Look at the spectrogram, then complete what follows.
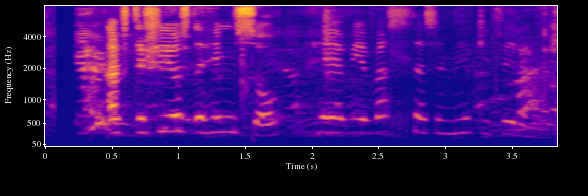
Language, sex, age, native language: Icelandic, male, 12, Icelandic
